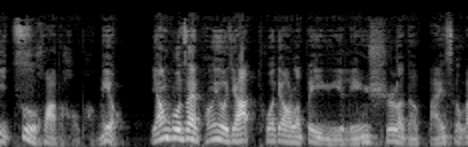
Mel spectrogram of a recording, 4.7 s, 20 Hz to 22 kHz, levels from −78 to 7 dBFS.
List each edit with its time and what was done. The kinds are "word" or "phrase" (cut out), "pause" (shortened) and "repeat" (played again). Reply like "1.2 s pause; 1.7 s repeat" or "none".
1.3 s pause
